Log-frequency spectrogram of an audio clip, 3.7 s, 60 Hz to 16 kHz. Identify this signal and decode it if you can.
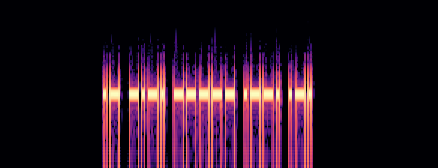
Morse code, heard as a keyed tone, about 44 wpm, 700 Hz. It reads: AC0PR
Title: NA SOTA Activator Callsigns 45wpm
